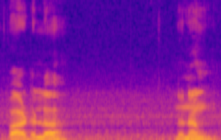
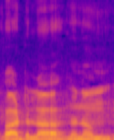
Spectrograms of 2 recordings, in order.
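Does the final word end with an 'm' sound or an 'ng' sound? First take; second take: ng; m. First: The word ends with an 'ng' sound. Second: The word ends with an 'm' sound. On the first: The speaker calls it right. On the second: The speaker calls it wrong.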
